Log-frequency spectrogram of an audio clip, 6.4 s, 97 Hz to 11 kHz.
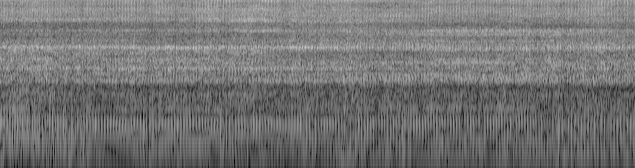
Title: YZ450f engine noise?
